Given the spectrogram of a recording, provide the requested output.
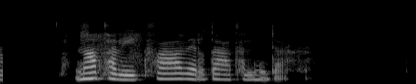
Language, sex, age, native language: Icelandic, female, 21, Icelandic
